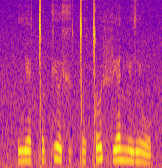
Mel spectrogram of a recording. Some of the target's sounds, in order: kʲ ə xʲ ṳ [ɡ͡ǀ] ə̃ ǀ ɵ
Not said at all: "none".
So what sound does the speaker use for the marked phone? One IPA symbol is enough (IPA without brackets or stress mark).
ǀ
